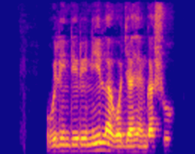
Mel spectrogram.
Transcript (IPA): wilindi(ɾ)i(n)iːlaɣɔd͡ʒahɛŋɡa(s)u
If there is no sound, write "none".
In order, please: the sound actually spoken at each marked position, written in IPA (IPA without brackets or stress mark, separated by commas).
ɾ, n, ʃ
